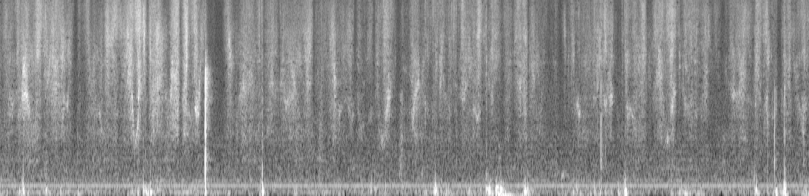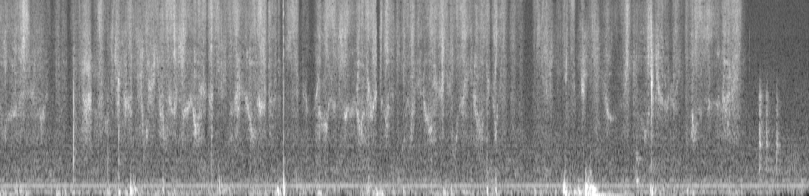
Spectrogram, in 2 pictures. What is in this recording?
Recorded with Rode VideomicNTG. Raw sound so you can edit as you please. Me passing my hands on my bare face or forearms so mimic the sound if skin that is touched or caressed.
